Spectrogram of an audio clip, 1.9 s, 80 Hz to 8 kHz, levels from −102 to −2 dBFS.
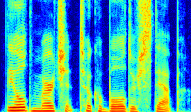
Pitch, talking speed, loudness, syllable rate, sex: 165 Hz, 220 wpm, -17 LUFS, 5.3 syllables/s, female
